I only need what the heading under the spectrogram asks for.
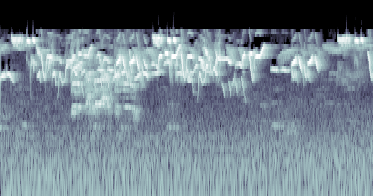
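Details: High, tumbling, continuous warbles and chirps come from an Indonesian Oriental magpie-robin singing as it dances, with brief pauses between bursts.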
